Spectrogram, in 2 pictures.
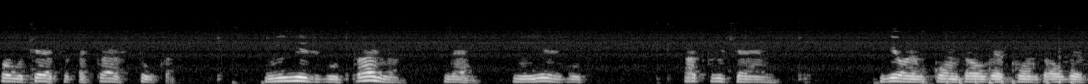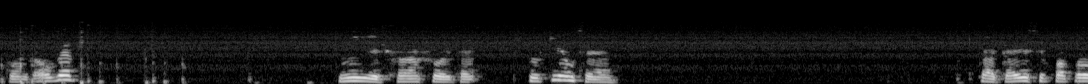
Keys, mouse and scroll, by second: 0.7-2.4 middle drag, 3.0-3.7 middle drag, 6.4 click, 7.4-8.0 middle drag, 9.4 ctrl+z, 9.9 ctrl+z, 10.5 ctrl+z, 11.2 ctrl+z, 11.7 ctrl+z, 12.4 ctrl+z, 20.4 click, 21.6 click.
